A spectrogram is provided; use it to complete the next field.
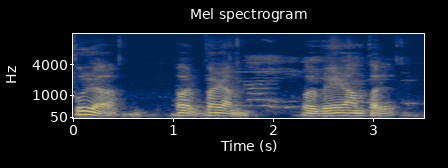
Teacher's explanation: pronounced with rolled up tongue. Ra as in Arabi or run.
